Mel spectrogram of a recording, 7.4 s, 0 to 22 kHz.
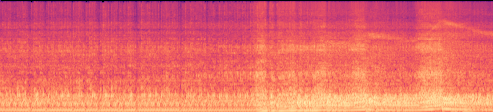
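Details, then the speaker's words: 1927 Ford Roadster with 2.3 L turbo, first start after fuel line repair on 91 octane, downpipe not yet welded: steady even idle, then clean rev rising and settling; running normally, no leaks. "And that's it, guys. We got it running. She's alive. And most importantly, no leaks."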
